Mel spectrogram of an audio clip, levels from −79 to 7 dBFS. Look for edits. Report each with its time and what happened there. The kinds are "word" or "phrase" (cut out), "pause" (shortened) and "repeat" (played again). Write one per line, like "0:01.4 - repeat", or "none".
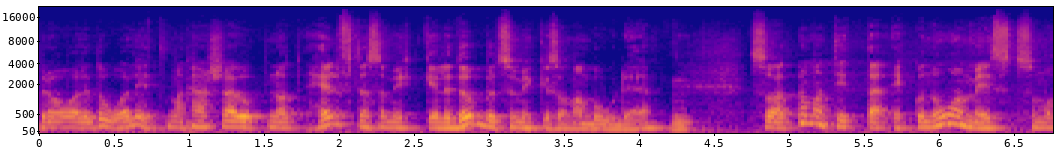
0:05.1 - word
